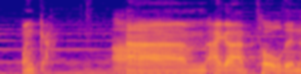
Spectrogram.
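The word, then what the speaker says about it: Cuenca: But because Quenza not falling, they are so comfortable sitting here. Yeah. Yeah. France brought back the volunteers from Quensa. And I know actually it's Quanka. Quanka.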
